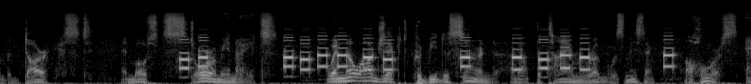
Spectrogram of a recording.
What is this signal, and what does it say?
DTMF, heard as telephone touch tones, dialled by hand, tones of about 90 ms, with speech in English. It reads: 48 819921 8 2462 9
